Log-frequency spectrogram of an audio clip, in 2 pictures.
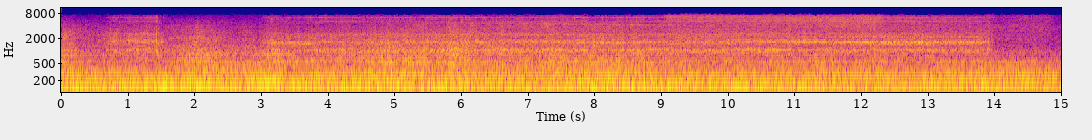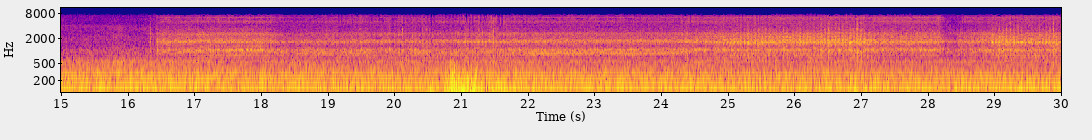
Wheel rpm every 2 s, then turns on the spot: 20, 20, 60, 60, 60, 60, 60, 0, 50, 50, 40, 50, 60, 70, 50.
none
